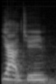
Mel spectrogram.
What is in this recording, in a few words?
"ya4jun1", Chinese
